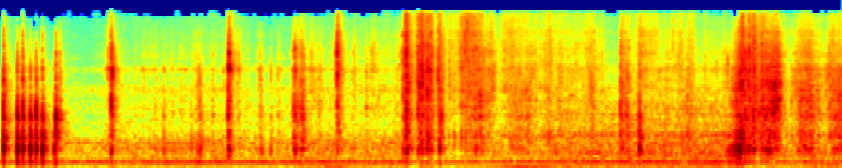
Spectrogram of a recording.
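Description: A hand-sized, flat, painted piece of dry floral foam shaped like a pizza slice is held in both hands while fingertips with long dark-painted nails squeeze and break it. It gives a series of sharp, bright, dry crunches and crackles, with a dense flurry at the start and louder bursts later. The foam crumbles into green bits over loose crumbs.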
